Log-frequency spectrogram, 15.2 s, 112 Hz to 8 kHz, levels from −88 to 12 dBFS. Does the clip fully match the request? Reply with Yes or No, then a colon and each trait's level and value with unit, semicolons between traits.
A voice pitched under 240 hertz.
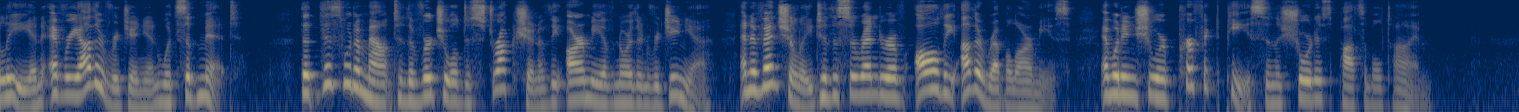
Yes: high, 190 Hz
